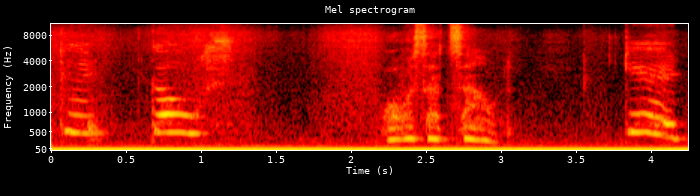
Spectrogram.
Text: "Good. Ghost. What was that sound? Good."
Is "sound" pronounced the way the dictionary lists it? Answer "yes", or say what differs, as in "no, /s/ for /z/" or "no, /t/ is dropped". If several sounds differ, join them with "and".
yes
